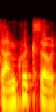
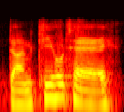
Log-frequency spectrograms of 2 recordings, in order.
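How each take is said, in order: First: Quixote is said the way it is spelled. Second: Quixote is said the usual, accepted way. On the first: The speaker calls it wrong. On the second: The speaker calls it right.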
